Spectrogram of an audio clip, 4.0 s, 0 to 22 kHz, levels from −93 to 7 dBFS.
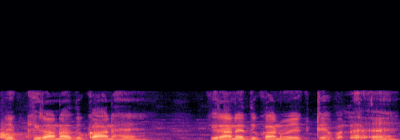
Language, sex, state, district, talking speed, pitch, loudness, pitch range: Hindi, male, Jharkhand, Garhwa, 150 wpm, 125 Hz, -17 LUFS, 120-130 Hz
